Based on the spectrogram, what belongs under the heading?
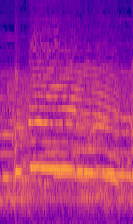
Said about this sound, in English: Hooray! What's all the cheering about? They're cheering. First round trip to the moon.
